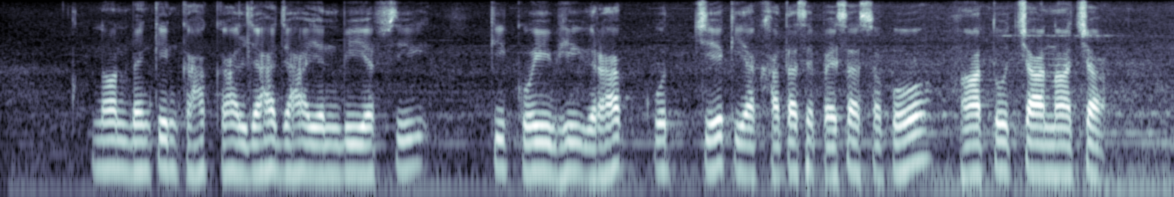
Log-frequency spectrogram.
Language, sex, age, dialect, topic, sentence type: Magahi, male, 36-40, Northeastern/Surjapuri, banking, question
